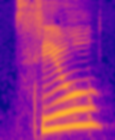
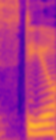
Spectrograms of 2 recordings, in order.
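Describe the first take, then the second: First: There is no t sound after the s. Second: There is a t sound after the s. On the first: The speaker calls it right. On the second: The speaker calls it wrong.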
